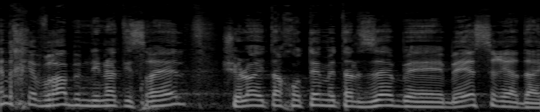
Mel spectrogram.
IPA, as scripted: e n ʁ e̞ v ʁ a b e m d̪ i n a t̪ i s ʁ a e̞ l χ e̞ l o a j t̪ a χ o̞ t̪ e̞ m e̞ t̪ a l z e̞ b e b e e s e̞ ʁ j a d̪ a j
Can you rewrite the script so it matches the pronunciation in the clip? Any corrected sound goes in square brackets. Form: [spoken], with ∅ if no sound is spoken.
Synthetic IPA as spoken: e n [χ] e̞ v ʁ a b e m d̪ i n a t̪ i s ʁ a e̞ l [ʃ] e̞ l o a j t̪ a χ o̞ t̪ e̞ m e̞ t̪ a l z e̞ b e b e e s e̞ ʁ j a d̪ a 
